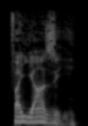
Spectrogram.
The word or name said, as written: फ़य्याज़ी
